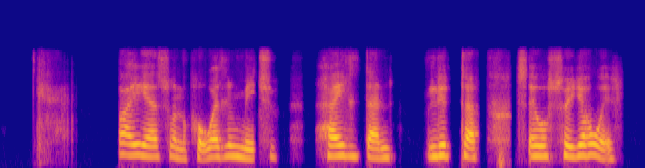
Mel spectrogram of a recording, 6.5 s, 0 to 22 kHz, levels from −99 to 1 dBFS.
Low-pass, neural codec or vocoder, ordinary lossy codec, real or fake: 7.2 kHz; codec, 16 kHz, 0.8 kbps, ZipCodec; Opus, 24 kbps; fake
